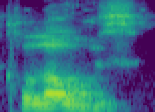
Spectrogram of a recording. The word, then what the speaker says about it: clothes: I'll write it but I write it how it's pronounced now that's not how you spell cloes but I'm trying to write it how it's pronounced close that's it clothes plain and simple why is it spelled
